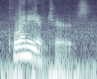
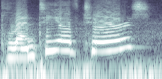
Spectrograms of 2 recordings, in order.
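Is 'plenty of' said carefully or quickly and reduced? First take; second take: quickly reduced; carefully. First: The words are run together quickly and reduced. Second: Each word is said fully and carefully.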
